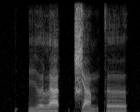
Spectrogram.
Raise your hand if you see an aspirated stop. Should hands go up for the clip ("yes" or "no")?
no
